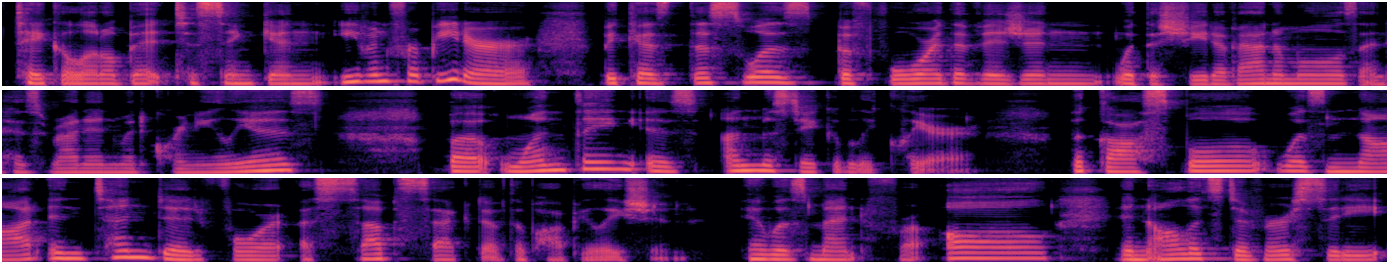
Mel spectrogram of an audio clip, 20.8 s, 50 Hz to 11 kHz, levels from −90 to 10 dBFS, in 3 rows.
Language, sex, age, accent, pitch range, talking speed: English, female, 20-39, American, 165-215 Hz, 150 wpm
